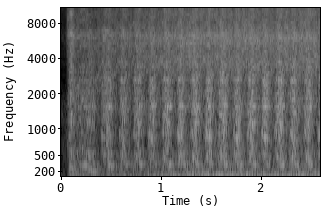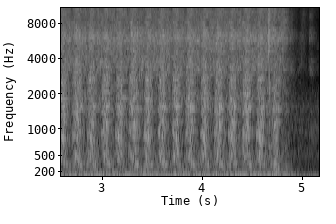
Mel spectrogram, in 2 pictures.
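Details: 2009 Vauxhall Movano minibus, sat unused with repeated flat batteries and jump starts; engine management light off, no communication with engine ECU; starter spins the engine evenly at about three to four pulses a second but it never fires; crank, no start.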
